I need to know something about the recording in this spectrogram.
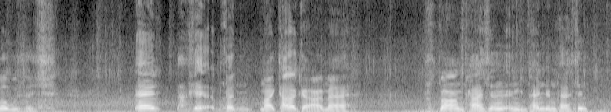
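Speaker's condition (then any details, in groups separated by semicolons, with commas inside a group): Cerebral palsy; mild, ataxic type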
